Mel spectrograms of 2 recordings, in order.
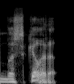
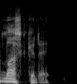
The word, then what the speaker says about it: Muscoda: Some people will say Muscoda, which is incorrect. – It's spelled like that. – It is not correct. It is Muscogee.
